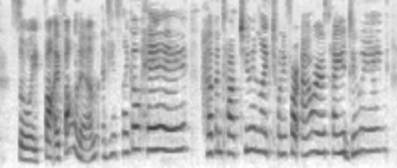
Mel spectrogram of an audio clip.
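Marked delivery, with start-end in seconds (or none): 1.8-5.1 breezy, chipper, cheerful high-pitched voice. Recounting phoning him from the car and quoting his reply: mimicking a cheerful greeting. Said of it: "this is not a cheerful conversation".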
